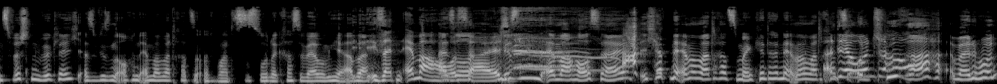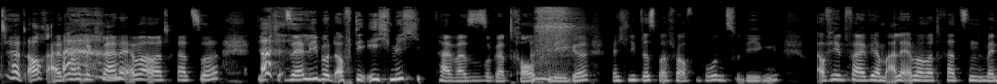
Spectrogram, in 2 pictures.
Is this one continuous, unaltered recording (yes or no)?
no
